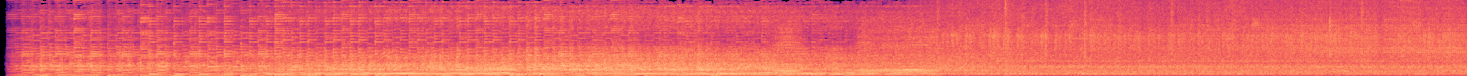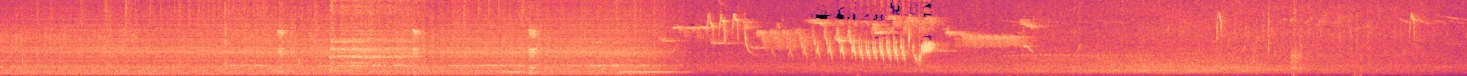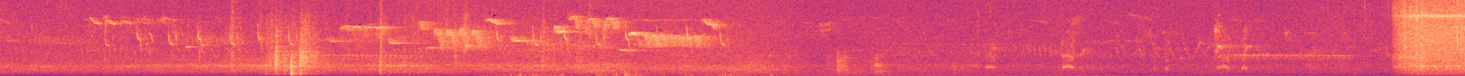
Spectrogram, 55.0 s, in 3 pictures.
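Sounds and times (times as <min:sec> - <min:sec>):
train interior rumble: 0:00.1 - 0:52.3
steady rushing noise: 0:00.2 - 0:26.8
constant hum: 0:00.2 - 0:28.0.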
